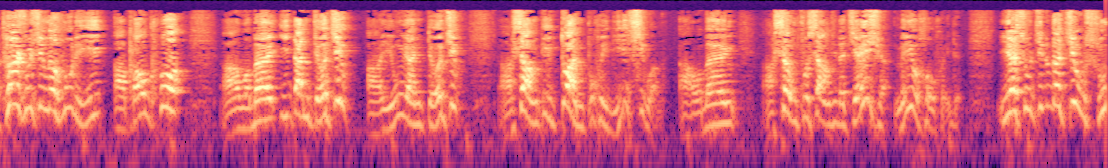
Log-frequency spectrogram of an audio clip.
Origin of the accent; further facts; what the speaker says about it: China; 神的车辇，我们用我们中国人的话来说，历史的车轮滚滚啊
